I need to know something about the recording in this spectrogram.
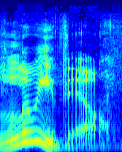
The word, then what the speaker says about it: Louisville: Mount Washington is south of Louisville, kind of north central Kentucky.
